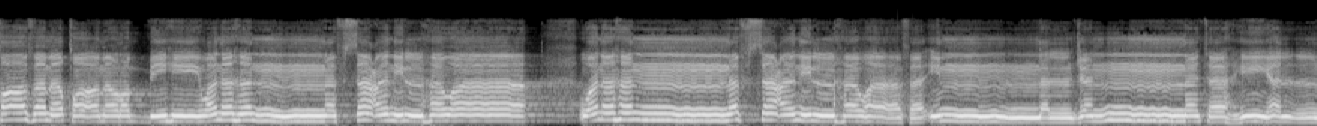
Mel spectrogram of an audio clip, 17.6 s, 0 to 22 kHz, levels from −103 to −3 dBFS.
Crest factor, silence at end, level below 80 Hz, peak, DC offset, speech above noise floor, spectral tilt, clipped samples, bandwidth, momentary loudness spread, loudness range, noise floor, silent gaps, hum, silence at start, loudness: 8 dB; 0 s; -60 dBFS; -8 dBFS; under 0.1%; 22 dB; -6 dB/octave; under 0.1%; 11.5 kHz; 5 LU; 2 LU; -39 dBFS; none; none; 0 s; -18 LUFS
